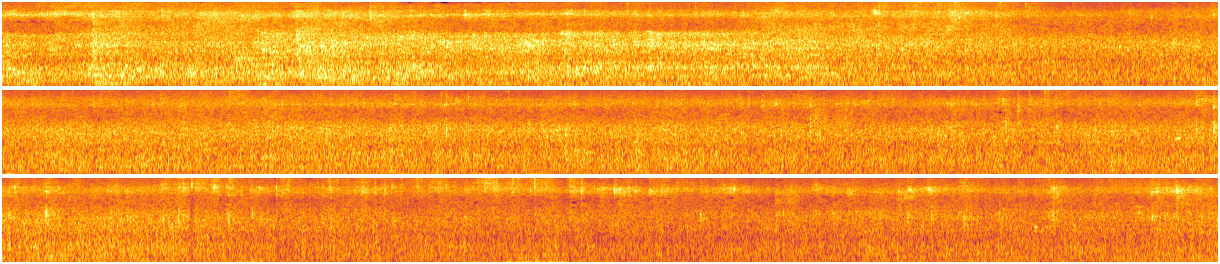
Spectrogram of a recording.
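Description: Steady rain falling on a wet street and pavement, an even hiss of drops, a little louder in the first few seconds.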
